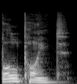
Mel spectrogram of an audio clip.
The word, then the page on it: ballpoint pen: British English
